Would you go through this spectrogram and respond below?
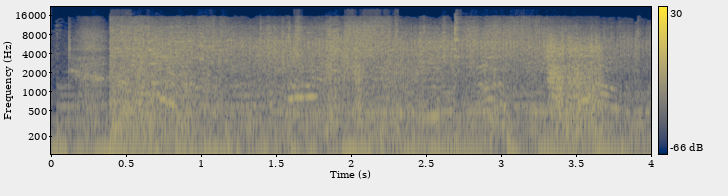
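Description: A heavy television set crashing down with shattering glass and sparks in a Scream film scene, a dense, clattering burst of breaking and mechanical noise with a faint voice mixed underneath.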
